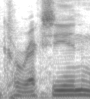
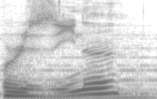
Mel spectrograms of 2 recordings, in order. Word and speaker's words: Corina: Like I say Corxian when it's Corina.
